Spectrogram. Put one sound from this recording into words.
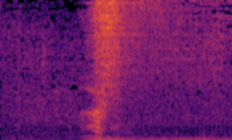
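A magic rope snaps onto a boulder with a crackling zap.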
